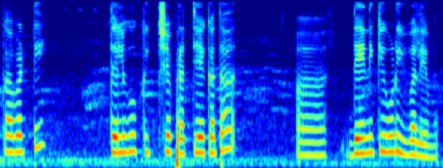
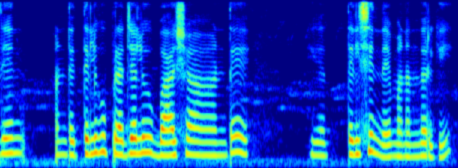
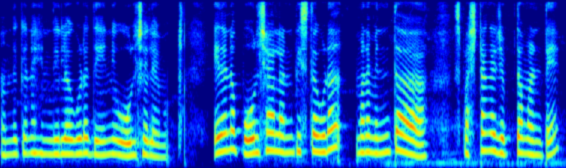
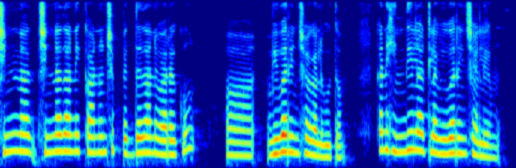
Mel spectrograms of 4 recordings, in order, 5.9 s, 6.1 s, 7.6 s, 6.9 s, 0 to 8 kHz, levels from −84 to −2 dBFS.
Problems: background sounds at intervals, background conversations at intervals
